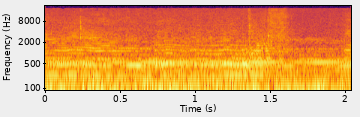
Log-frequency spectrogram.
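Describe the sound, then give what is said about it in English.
A honeybee buzzes as it flies around a person's head, giving a faint, steady, continuous drone with a bright, even hum throughout. “There's quite literally a honeybee.”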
